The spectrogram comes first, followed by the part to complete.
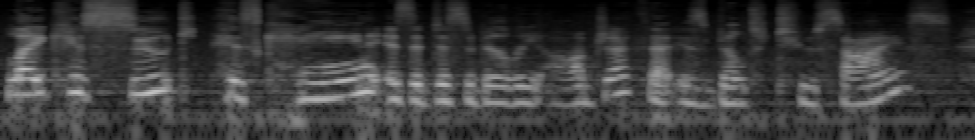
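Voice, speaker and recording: A woman's voice: mid-range voice, expressive, measured pace, low-quality recording. A woman presenting a scholarly paper at a conference, with a slight Boston accent, reading with casual asides and fillers in a lecture room. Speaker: conference speaker. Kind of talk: academic conference talk.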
